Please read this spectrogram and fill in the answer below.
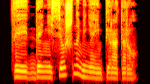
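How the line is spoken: Hoarse agitated question. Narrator (Russian): хриплым от волнения голосом спросила

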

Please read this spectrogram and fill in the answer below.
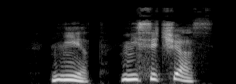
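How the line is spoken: Young man pleading. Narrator (Russian): взмолился молодой человек

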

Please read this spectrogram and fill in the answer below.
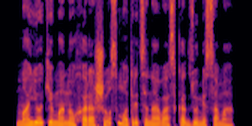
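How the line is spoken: Calm, unamused. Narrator (Russian): не отвечая весельем на веселье хозяйки, спокойно произнесла Хикари

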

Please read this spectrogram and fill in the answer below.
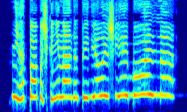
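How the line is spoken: Shrieked. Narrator (Russian): взвизгнула Эллен

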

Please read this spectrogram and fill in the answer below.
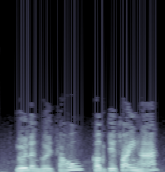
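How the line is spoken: Sickly man, angry. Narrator (Vietnamese): Hán tử bệnh hoạn tức giận nói

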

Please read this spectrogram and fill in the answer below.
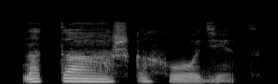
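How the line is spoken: Heavy drawn-out moan, mother. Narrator (Russian): тяжело протянула, как простонала мать

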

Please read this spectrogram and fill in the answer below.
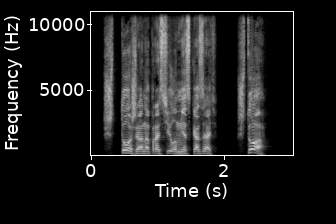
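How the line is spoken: Agitated exclamation. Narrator (Russian): воскликнул я вне себя от волнения

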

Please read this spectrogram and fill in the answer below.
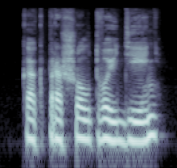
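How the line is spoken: Plain. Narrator (Russian): спросил он

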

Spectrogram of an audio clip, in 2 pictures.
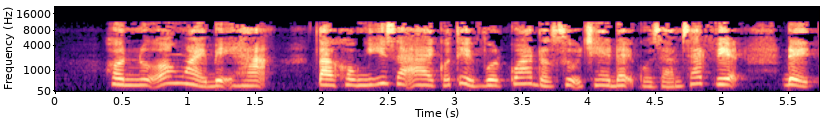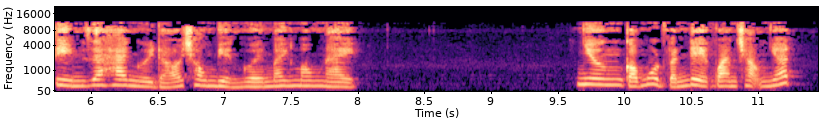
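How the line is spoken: Laughing. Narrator (Vietnamese): Hạ Tông Vĩ bật cười nói

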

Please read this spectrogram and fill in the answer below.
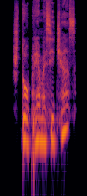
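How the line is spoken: Whispered question. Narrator (Russian): спрашиваю я шепотом

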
